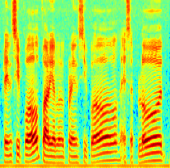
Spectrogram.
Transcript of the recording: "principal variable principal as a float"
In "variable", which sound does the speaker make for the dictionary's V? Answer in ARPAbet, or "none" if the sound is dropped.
P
